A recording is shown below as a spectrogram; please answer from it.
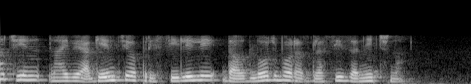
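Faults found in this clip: Telephone-band speech over G.711 coding, consistent with a 64 kbps A-law path, with nothing above about 3.8 kHz and only the faint level-following quantisation noise expected of that format.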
